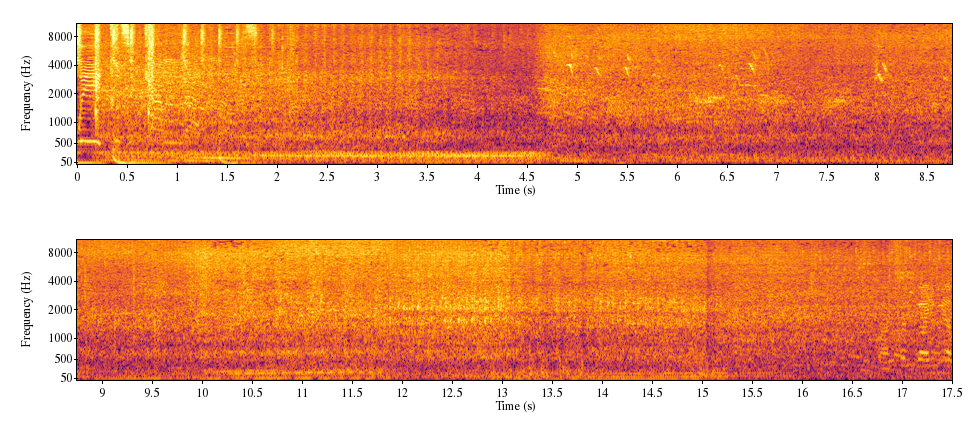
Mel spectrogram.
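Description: An older Mercedes-Benz car cruising through Mumbai streets behind other vintage Mercedes, with a steady engine drone and road noise mixed with surrounding traffic, loud at first and then settling to a continuous lower rumble.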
